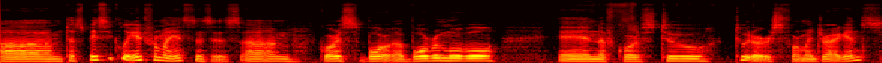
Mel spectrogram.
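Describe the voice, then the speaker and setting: This man talks at a moderate pace with a non-native accent. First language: not English. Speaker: card game deck reviewer. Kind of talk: tutorial. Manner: casual, with fillers.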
